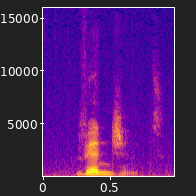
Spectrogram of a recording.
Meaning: 1. Revenge taken for an insult, injury, or other wrong 2. Desire for revenge
- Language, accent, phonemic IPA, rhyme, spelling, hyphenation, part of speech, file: English, US, /ˈvɛnˌd͡ʒəns/, -ɛnd͡ʒəns, vengeance, ven‧geance, noun, En-us-vengeance.ogg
